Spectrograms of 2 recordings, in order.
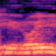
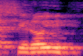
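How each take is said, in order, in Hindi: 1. यह शब्द 'h' ध्वनि से शुरू होता है। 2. यह शब्द 's' ध्वनि से शुरू होता है।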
